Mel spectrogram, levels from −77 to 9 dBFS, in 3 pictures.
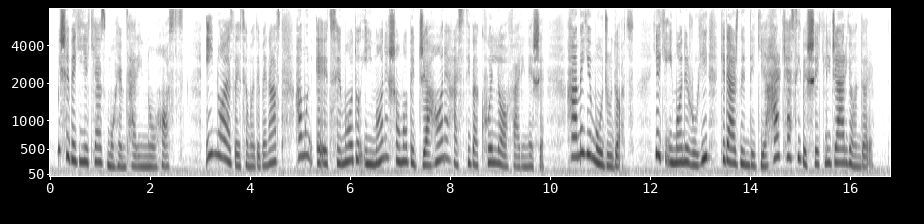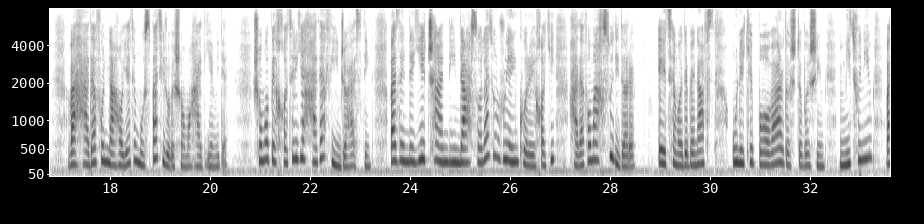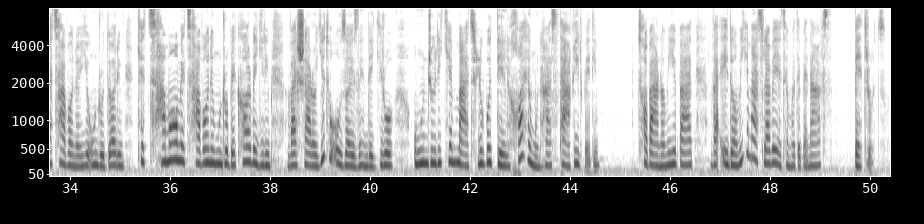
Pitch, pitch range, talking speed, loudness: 230 Hz, 195-270 Hz, 135 wpm, -24 LUFS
